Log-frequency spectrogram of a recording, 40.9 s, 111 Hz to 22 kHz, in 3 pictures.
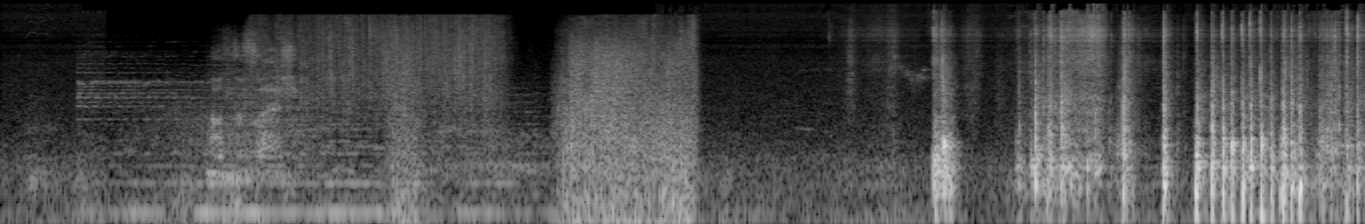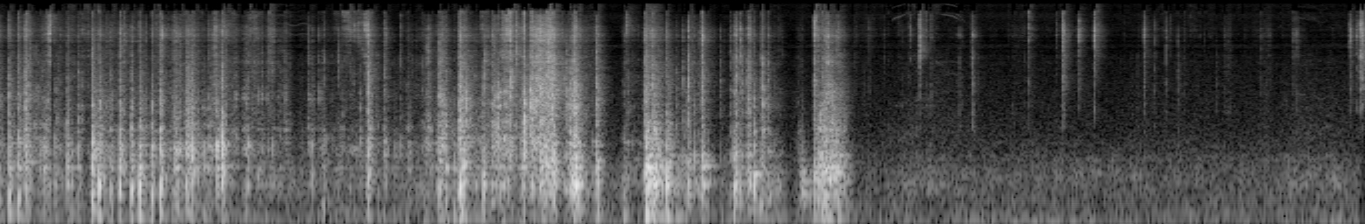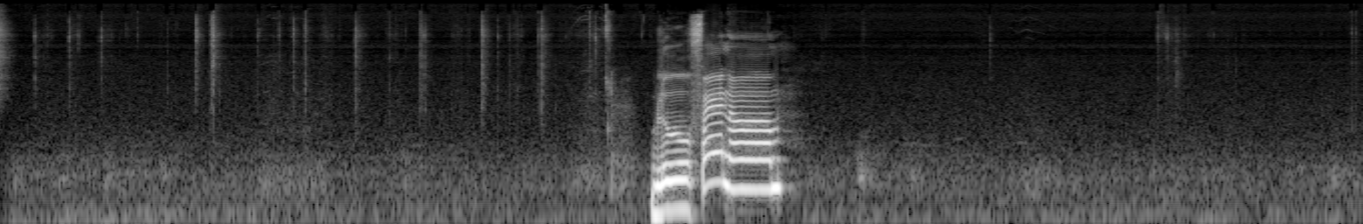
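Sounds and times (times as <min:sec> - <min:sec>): plastic packaging crinkling: 0:09.6 - 0:28.5
plastic toy clicks: 0:27.1 - 0:28.4, 0:29.2 - 0:32.8.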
